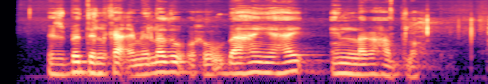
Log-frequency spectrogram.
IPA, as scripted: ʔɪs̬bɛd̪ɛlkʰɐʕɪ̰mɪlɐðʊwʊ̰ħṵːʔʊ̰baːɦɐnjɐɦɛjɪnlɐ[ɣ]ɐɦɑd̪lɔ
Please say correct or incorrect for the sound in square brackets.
correct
